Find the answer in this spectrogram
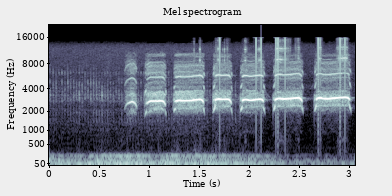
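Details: Osprey calling on a live nature cam at Charlo, Montana, 28 August 2023, 16:08: about seven drawn-out shrill whistles, the notes lengthening and tightly spaced, over low rumble.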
